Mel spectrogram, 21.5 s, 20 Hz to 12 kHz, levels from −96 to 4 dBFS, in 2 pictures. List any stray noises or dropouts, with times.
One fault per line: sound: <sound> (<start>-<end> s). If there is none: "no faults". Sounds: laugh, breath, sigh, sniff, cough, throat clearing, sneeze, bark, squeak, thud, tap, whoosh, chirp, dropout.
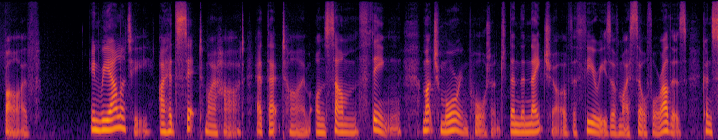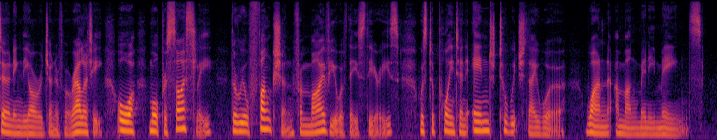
no faults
